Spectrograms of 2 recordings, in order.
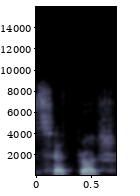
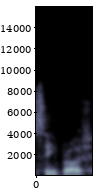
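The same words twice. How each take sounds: First: The Z is said the British way. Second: The Z is said the non-British way. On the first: This is how the speaker's home country says it. "I'm from U K, I should be calling it ZBrush" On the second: This is how the original makers said it. "they used to call it ZBrush"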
